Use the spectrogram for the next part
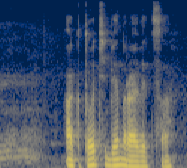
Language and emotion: Russian, neutral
